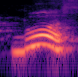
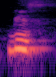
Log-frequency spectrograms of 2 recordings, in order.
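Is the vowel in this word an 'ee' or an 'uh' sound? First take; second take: uh; ee. First: The vowel sounds like the 'uh' in 'bus'. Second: The vowel sounds like a short 'ee'. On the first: This is how it is said in English. "Jadi bus itu dibacanya tuh bus" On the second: This is how Indonesians say it. "Kita kan nyebutnya bis"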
